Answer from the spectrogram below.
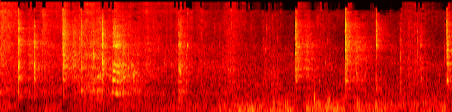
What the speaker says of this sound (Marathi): तर आता हे आपण थोडंसं हलवून घेऊया.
